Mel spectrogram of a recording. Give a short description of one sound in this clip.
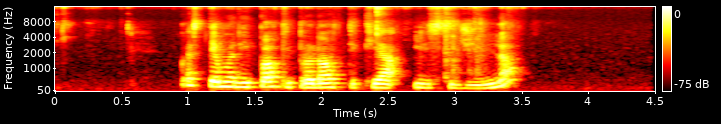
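A young woman speaks calmly close to a microphone.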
